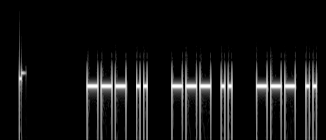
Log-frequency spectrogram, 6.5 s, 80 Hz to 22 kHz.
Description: Morse code, heard as a keyed tone, about 17 wpm, 700 Hz. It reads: OI OI OI
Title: Multi-letter Phonemes Repeated 3x 17wpm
